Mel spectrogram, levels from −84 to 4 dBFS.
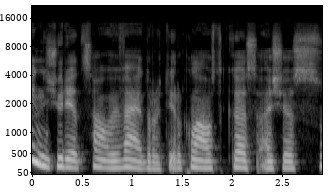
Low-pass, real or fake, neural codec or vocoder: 14.4 kHz; real; none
